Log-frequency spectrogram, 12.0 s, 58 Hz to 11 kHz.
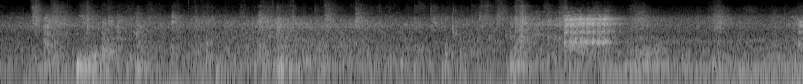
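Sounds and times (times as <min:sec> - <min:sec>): sheep bleating: 0:08.4 - 0:09.4.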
